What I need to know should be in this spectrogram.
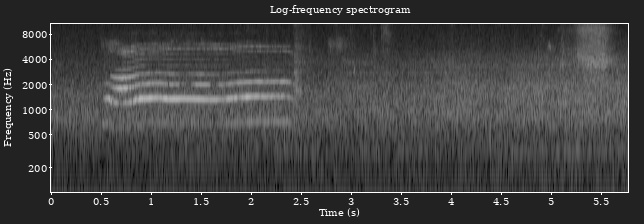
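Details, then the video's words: Stray cat in Japan giving one long drawn-out meow lasting about two seconds, steady in pitch with a slight dip at the end, clear and harmonic, followed by quiet background hum and a faint rustle. "Stray cat (猫）"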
